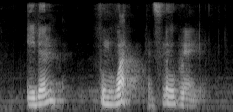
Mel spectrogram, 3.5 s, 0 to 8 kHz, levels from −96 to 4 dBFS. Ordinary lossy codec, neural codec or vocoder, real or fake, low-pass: none; codec, 16 kHz in and 24 kHz out, 0.6 kbps, FireRedTTS-2 codec; fake; 7.2 kHz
